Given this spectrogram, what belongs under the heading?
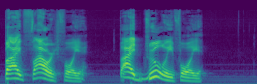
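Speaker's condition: Cerebral palsy; born with condition

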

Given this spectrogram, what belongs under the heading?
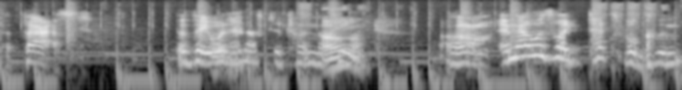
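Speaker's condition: Cerebral palsy; quadriplegic

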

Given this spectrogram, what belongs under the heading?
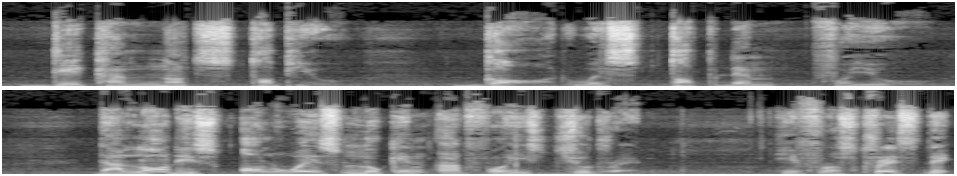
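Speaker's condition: No condition

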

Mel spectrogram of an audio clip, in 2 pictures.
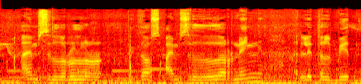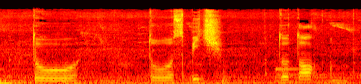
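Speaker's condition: Stuttering; stutter since childhood, onset at age seven in second grade of primary school; still stutters as adult, working to minimize stutter, speaking English as non-native learner; frequent word and phrase repetitions, e.g. 'but but but', 'make a make make', revisions; repeated words, prolonged sounds

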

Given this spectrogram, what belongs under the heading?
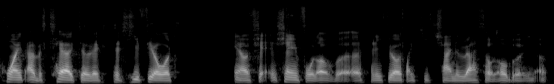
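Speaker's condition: Stutter; stutter persisting into adulthood; mild stutter, still trying to overcome it; stutters multiple times in podcast recordings, stutters clipped out in editing; repeated sounds

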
